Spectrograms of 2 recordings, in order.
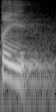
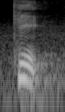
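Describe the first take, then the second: First: It starts with a deep throat q sound. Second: It starts with a light front k sound. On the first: The speaker calls it wrong. "bukan qi" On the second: The speaker calls it right. "bukan qi tapi ki"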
